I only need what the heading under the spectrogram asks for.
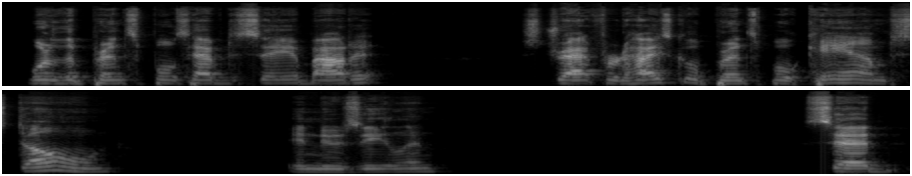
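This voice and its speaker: A man hosting a news countdown, part reading and part ad-libbing his commentary in a halting way, with wry asides. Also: a little high, sharp tone. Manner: halting, with frequent throat clearing and wry asides.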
